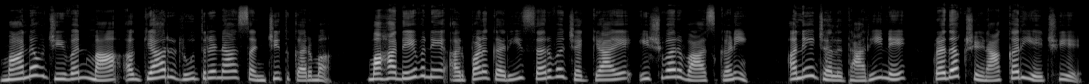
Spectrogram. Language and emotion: Gujarati, neutral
